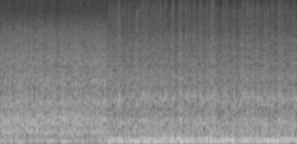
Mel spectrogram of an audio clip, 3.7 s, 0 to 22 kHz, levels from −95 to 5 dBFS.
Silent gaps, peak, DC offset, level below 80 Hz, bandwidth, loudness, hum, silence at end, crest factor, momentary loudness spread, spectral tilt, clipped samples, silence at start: none; -6 dBFS; under 0.1%; -30 dBFS; over 20 kHz; -20 LUFS; none; 0 s; 14 dB; 1 LU; -4.5 dB/octave; under 0.1%; 0 s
